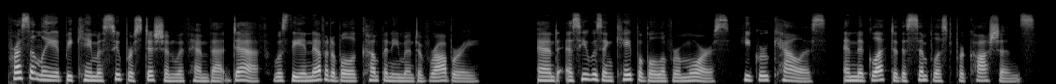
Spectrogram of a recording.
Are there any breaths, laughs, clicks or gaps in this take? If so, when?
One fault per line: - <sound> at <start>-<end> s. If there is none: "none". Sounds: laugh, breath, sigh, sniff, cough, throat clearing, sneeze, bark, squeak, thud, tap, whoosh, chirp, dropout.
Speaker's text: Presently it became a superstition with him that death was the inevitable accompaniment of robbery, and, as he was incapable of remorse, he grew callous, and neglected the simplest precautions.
none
